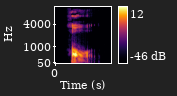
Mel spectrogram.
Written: whole

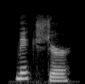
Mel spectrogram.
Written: mixture

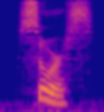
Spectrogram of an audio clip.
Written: source

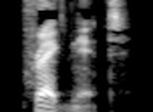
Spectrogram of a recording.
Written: pregnant

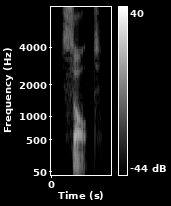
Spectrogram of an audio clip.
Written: salt

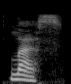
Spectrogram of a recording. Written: less

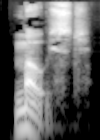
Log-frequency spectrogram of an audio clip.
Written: most

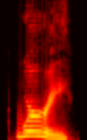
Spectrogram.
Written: worry

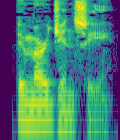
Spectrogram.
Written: emergency

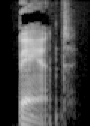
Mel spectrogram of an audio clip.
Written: band

